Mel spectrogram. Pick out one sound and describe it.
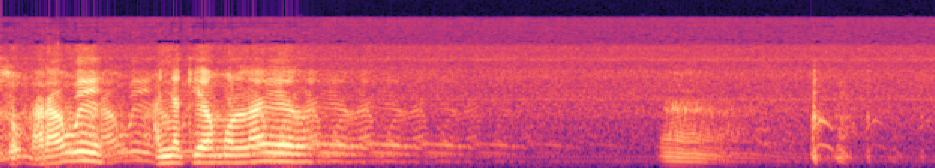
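A man speaks with animation into a microphone, his voice echoing in a room.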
